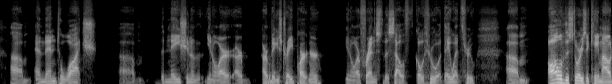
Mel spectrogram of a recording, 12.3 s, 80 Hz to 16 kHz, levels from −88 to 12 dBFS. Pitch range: 95-120 Hz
